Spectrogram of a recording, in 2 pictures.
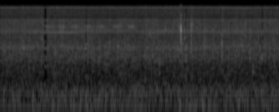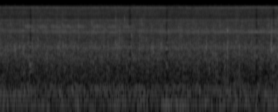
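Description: Steady rain hiss in forest with a low rumble underneath, a faint high trill twice, and one small click about three seconds in.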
